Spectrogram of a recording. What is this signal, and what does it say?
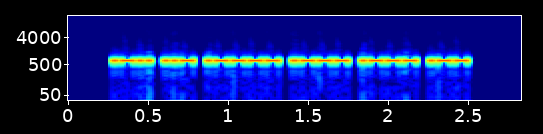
Morse code, heard as a keyed tone, about 46 wpm, 700 Hz. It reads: LU1JJW
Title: DXCC-100 Call Signs - 6 Characters - Repeated 3x - 45wpm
